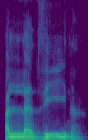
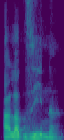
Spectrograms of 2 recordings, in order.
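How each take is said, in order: First: The middle is one smooth 'dh' sound. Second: The middle is split into 't' then 'z'. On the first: The speaker calls it right. "Misalnya alladzina" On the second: The speaker calls it wrong. "Dibaca alat zina"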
